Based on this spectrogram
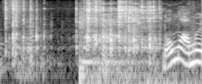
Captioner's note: crash, bang, shatter!; clatter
